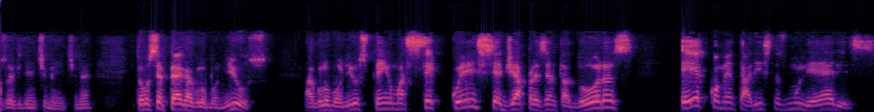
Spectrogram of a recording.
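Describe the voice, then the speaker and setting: Very wide pitch swings in a dark, mellow tone at a moderate pace, the sound dry and close with no echo. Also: man, fairly high pitch for a man. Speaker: television sports narrator. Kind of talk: casual live interview answers.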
